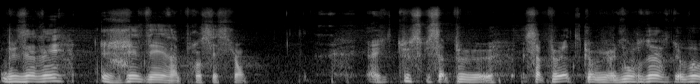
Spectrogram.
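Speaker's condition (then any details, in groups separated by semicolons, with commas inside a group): Myopathy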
